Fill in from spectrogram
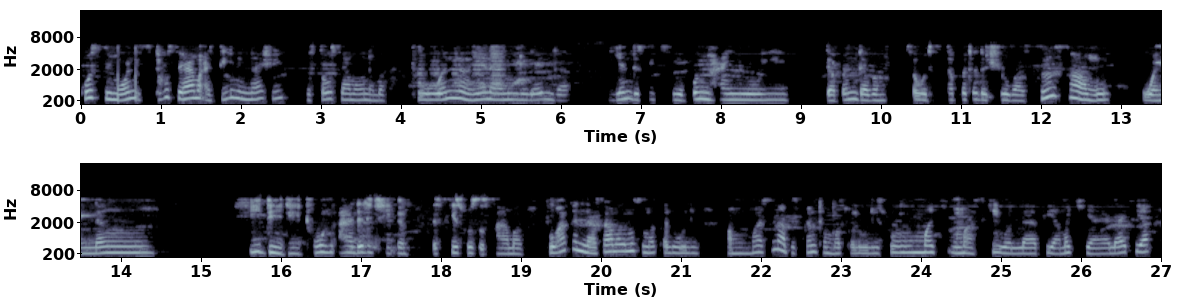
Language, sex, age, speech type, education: Hausa, female, 15-29, spontaneous, tertiary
